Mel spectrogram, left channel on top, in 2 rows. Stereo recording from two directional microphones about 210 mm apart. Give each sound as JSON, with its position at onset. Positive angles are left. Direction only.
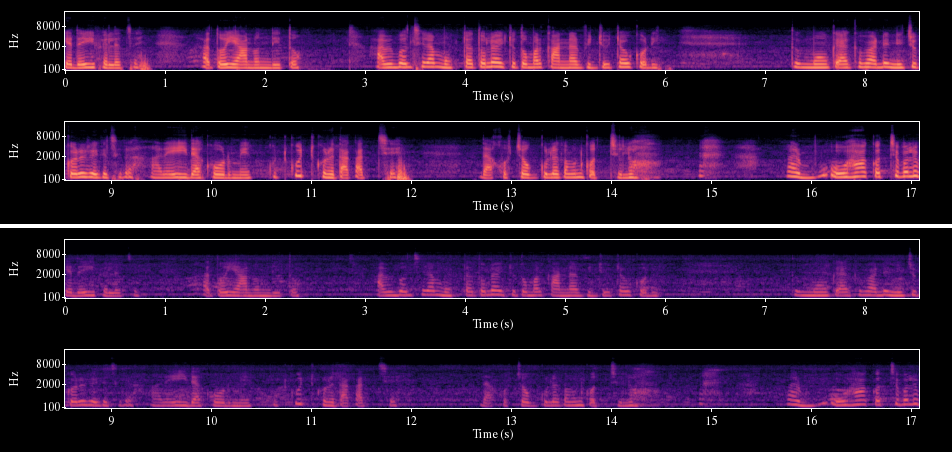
{"t": 0.0, "sound": "speech", "side_deg": 45}
{"t": 7.3, "sound": "speech", "side_deg": 45}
